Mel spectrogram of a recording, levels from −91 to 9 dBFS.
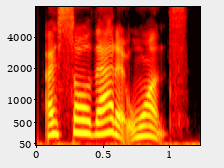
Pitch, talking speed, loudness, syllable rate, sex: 235 Hz, 245 wpm, -14 LUFS, 4.8 syllables/s, female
